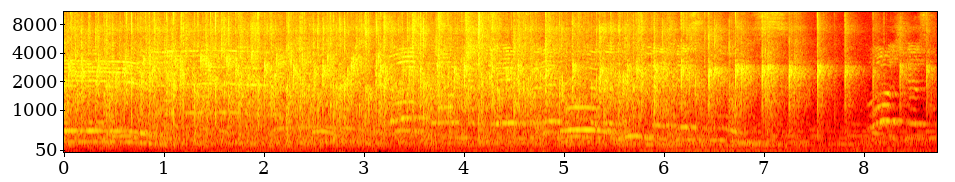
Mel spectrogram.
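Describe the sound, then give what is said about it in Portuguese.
A church audience applauds during a worship service while a voice carries on over the clapping. The dense, loud clapping thins near the end into a few separate claps. “Palmas para Jesus. Palmas para Jesus.”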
